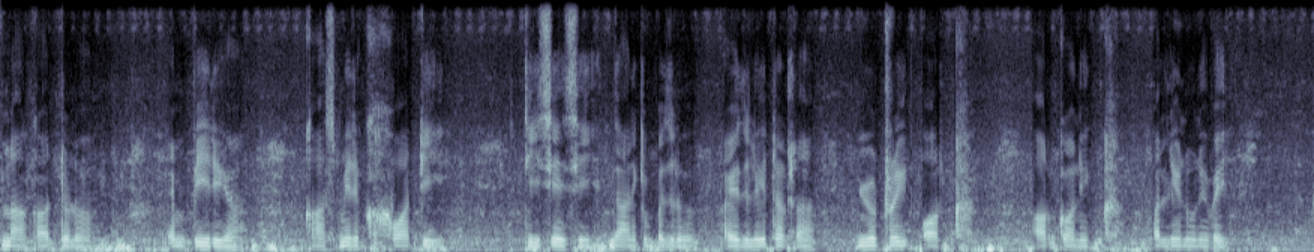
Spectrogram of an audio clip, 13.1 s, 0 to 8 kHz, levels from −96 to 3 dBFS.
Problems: constant background noise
